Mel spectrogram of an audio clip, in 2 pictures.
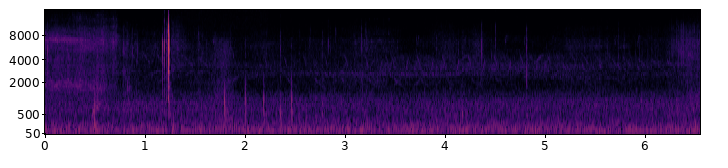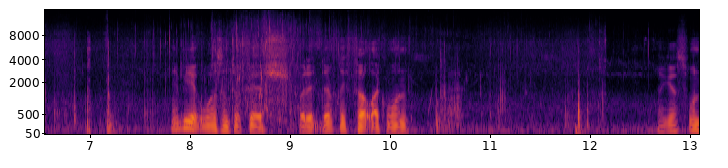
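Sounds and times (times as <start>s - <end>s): fishing gear clicking and knocking: 7.2s - 12.2s.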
